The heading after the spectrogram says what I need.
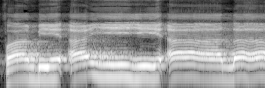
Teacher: Yang pertama ini kita panjangkan satu alif saja, tapi yang kedua ini sampai 5 harokat atau 2,5 alif karena mad wajib muttasil.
